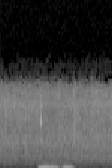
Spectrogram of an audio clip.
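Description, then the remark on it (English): Steady, soft hiss of rain falling, heard from a front porch, with a brief two-part low voice sound cutting in about midway before the patter continues alone. “Oh, I hear the rain.”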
